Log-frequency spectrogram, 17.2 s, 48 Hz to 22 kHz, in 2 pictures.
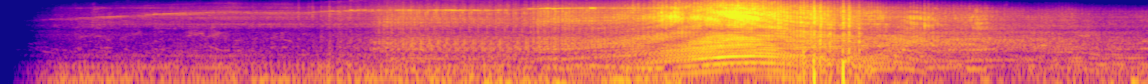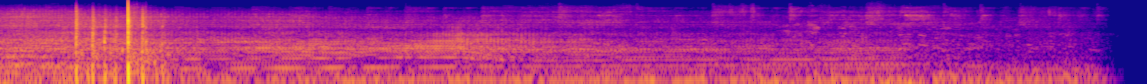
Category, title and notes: Soundscapes > Other
Wildcards Drag Race 2025 AUDIX D6, DPA 4055 Kick-Drum Microphone AND Audix TM1 (Measurement Microphone) [Kick Drum] | ----------------------------- | | Mic 1 Mic 2 (Close, punch) (Close, punch) | | ------- SUMMEERITUD --------- | Main Bass Track (Close Mics) | Low-cut filter ~20 Hz | Phase check / flip if needed | | +-----------------------+ | | Measurement Mic | (Room/Sub capture) | Level 5–15% | Low-pass filter ~120 Hz | EQ cut >120 Hz | Phase align | | | +-----> SUM to Bass Submix | Optional compression | Output / Mix
Drag, Wildcards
